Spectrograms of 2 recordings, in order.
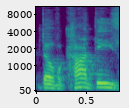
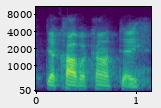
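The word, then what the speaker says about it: DeCavalcante: And people will say, "Oh, the Delvacantes," or how do you say that? Del Cavalcante.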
